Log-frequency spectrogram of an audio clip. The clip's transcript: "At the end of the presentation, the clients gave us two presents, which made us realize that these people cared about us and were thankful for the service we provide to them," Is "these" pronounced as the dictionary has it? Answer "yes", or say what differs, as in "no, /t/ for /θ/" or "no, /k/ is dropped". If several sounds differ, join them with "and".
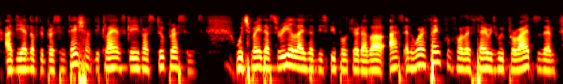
no, /s/ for /z/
